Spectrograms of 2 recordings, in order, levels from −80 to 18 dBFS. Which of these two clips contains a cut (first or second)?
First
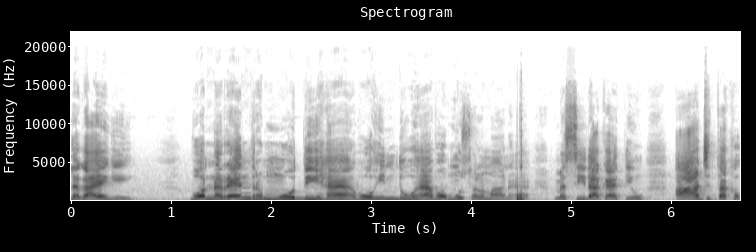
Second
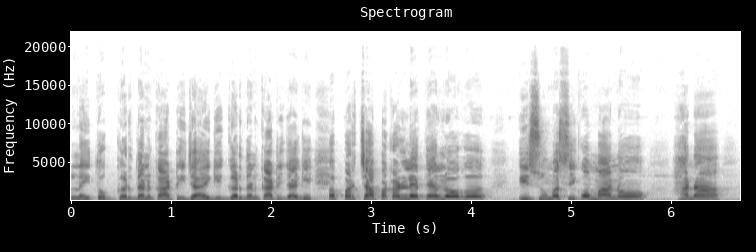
second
